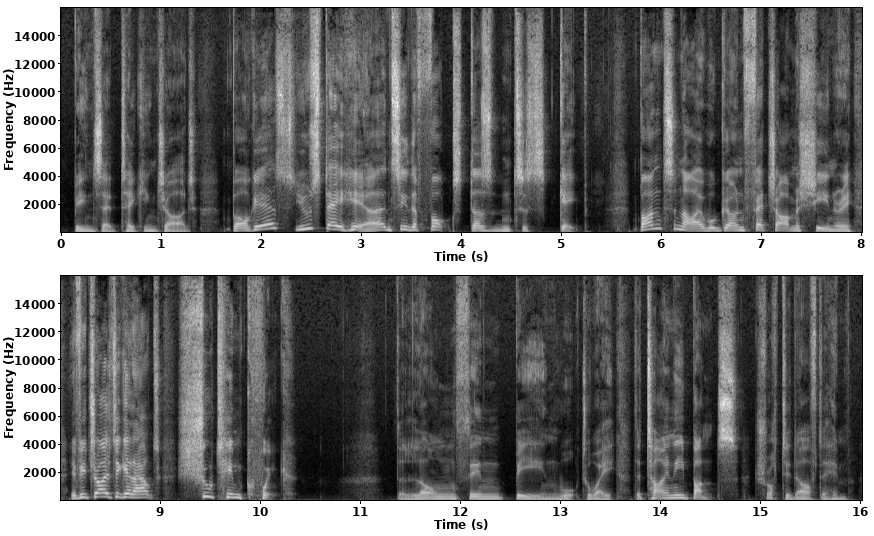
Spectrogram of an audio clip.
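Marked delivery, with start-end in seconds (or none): 1.7-10.4 higher-pitched, commanding character voice; farmer giving orders. Acted. Bean orders Boggis to guard the foxhole, commanding. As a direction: order your partner about, slowing on the last words.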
